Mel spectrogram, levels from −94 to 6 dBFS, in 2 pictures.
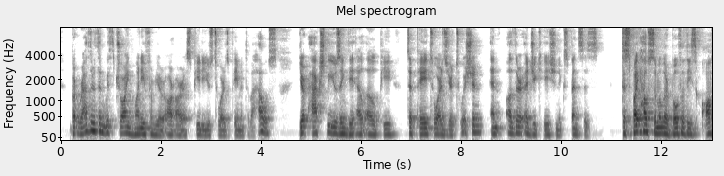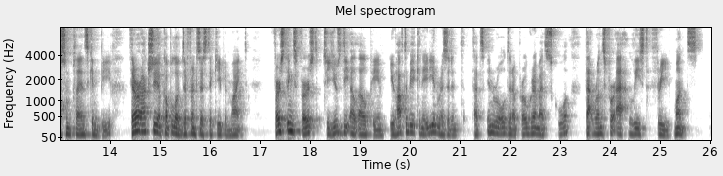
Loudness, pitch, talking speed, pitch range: -25 LUFS, 110 Hz, 180 wpm, 100-125 Hz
